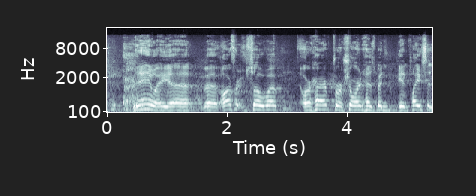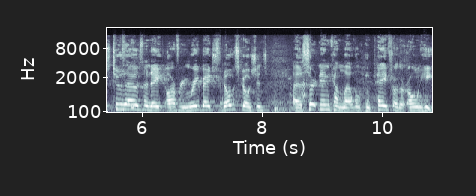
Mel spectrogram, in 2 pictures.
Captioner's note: laughter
